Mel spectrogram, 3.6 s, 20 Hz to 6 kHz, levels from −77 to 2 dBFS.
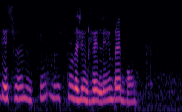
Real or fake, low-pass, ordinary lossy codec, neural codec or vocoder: fake; 5.4 kHz; AAC, 32 kbps; codec, 44.1 kHz, 3.4 kbps, Pupu-Codec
